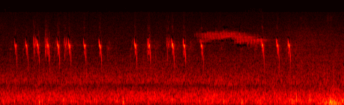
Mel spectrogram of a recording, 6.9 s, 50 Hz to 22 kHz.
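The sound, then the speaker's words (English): A recorded bird, numbered 311 in a bird recording session, repeats short, high, sharp chirps in quick uneven bursts, some notes doubled, over a steady low rumbling background noise; a brief faint whistle slides in midway. “Recording bird 311 again.”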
